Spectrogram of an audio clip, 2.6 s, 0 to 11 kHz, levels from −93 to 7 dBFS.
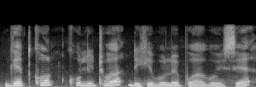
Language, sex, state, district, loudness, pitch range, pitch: Assamese, female, Assam, Kamrup Metropolitan, -15 LUFS, 195-250 Hz, 220 Hz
